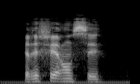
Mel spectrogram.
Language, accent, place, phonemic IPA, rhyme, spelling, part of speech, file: French, France, Lyon, /ʁe.fe.ʁɑ̃.se/, -e, référencer, verb, LL-Q150 (fra)-référencer.wav
- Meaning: to list (a product in a catalogue), to put (a product on the shelves)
